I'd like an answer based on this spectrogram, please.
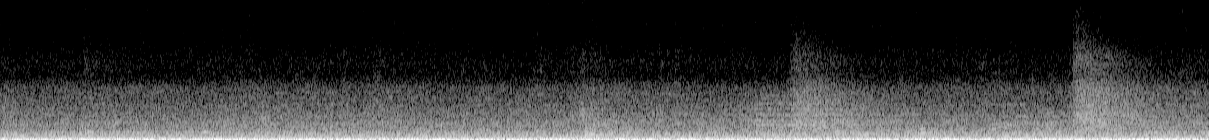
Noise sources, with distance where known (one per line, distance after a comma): car horn, far
unidentified human voice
